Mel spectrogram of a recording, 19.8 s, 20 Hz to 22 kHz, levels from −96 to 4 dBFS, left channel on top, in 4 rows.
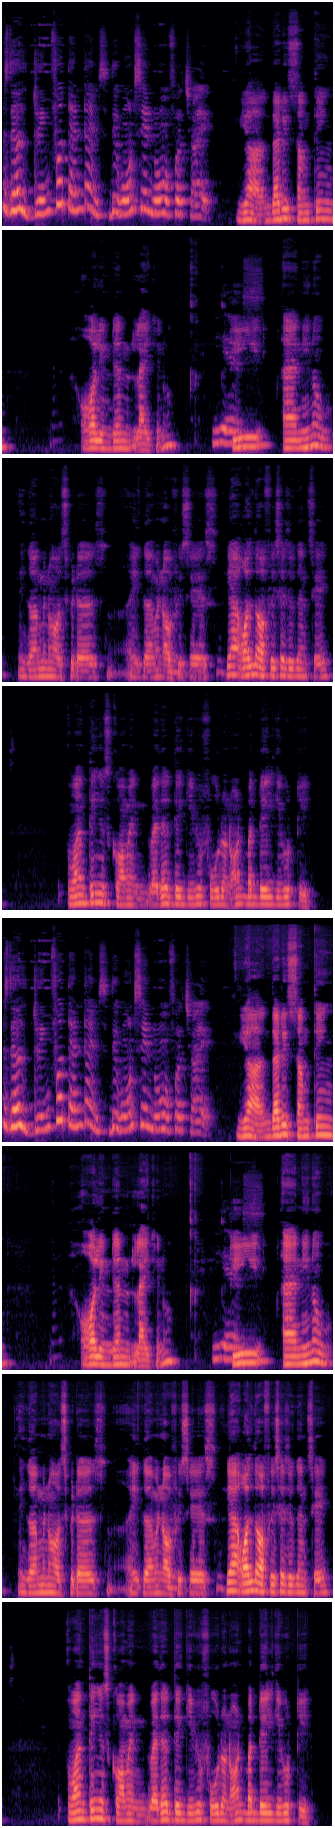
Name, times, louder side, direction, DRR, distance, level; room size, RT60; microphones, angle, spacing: voice 1, 0.0-3.1 8.1-8.6 12.4-12.6, right 1 dB, 10° right, 0.9 m, -29 dB
voice 2, 3.5-5.0 6.1-7.6 8.4-9.9 10.2-14.8 15.9-19.5, right 4 dB, 85° right, 0.5 m, -26 dB
5.5 x 2.6 x 3.7 m
head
